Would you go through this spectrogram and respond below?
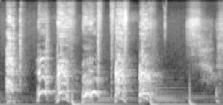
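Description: Several dogs bark loudly and close by in a quick run of about six sharp barks, some overlapping, with a low hum underneath.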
